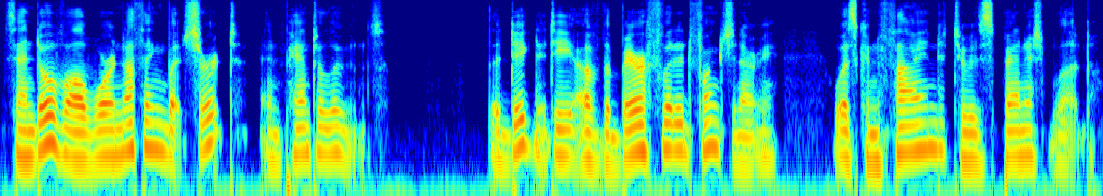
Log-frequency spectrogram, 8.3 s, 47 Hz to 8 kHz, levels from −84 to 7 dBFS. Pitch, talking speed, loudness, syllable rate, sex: 135 Hz, 140 wpm, -19 LUFS, 5.1 syllables/s, male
